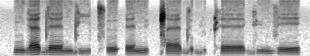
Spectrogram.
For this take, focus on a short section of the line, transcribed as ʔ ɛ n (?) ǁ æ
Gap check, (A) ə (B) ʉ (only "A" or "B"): B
